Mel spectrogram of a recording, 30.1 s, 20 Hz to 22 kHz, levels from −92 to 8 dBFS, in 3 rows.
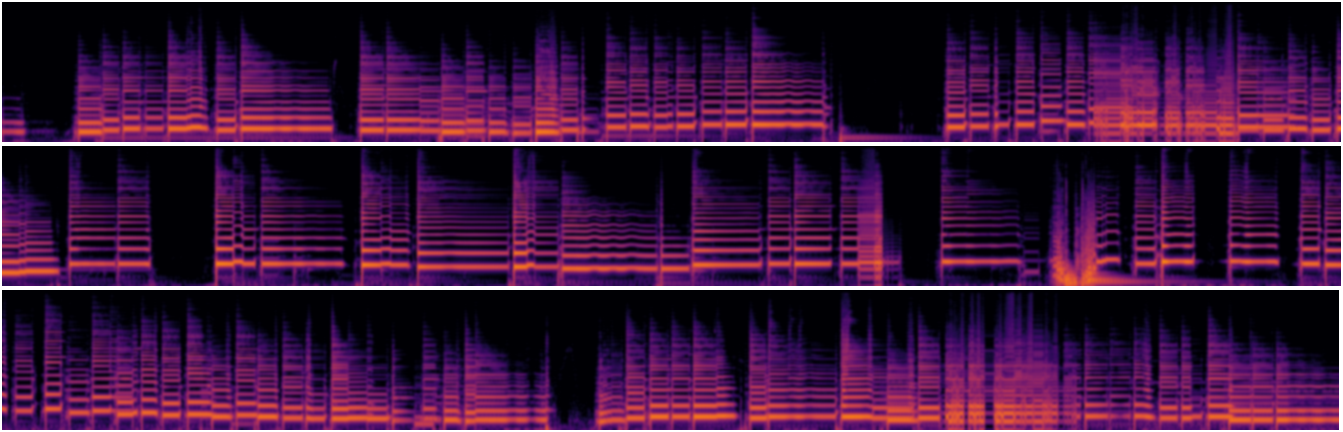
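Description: From 8.19 to 9.28 s, 16.46 to 16.80 s and 27.13 to 28.14 s the music collapses into a rigid, metallic buzz pitched at 200 Hz, still loosely tracking the material underneath. This is robotic sound from repeated short buffers, likely caused by audio arriving too slowly, so a 5 ms slice is looped to fill the gap. That loop length sets the fixed buzz, and most of the real audio in these stretches is skipped.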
